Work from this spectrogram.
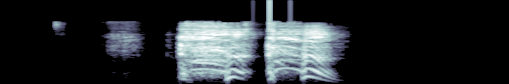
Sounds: Cough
